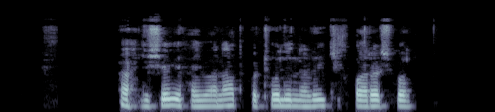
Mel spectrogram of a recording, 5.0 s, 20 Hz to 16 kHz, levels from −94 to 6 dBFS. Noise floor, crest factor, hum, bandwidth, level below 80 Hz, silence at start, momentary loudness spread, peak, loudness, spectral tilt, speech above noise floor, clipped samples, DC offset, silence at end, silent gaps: under -90 dBFS; 18 dB; none; 9.4 kHz; -70 dBFS; 1.2 s; 6 LU; -6 dBFS; -23 LUFS; -5.5 dB/octave; over 68 dB; under 0.1%; under 0.1%; 0.85 s; none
